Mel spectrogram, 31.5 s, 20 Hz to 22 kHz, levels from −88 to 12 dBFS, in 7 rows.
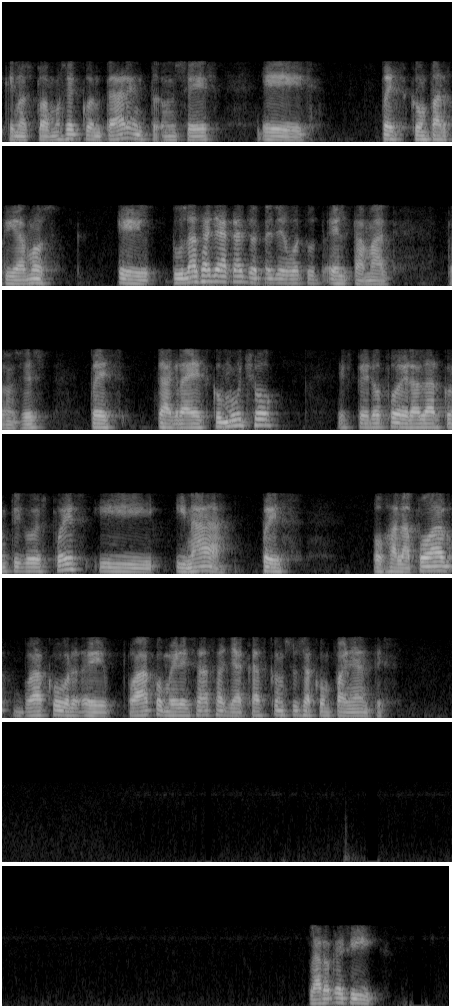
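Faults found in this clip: Whole clip: buzzy, gravelly roughness on the voice, nothing above 4 kHz. Component: GSM full-rate codec, sound fits the 13 kbps mode. Mechanism: vocal-tract model driven by regular pulses, excitation kept at one sample in three, so voiced sound turns coarse and buzzy, band capped at 4 kHz. Damage plainly audible throughout.

1.54–1.72 s: voice held as a rough, metallic ring for about 60 ms. Component: lost GSM frames, concealment. Mechanism: last good frame's parameters repeated. Length fits three missing frames.
7.12–7.17 s: same metallic hold, shorter, consistent with a single 20 ms frame lost and replaced by repetition.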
